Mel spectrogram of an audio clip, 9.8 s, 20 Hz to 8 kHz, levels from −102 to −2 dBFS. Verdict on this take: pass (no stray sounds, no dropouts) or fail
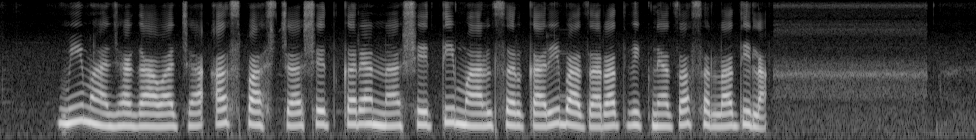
pass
